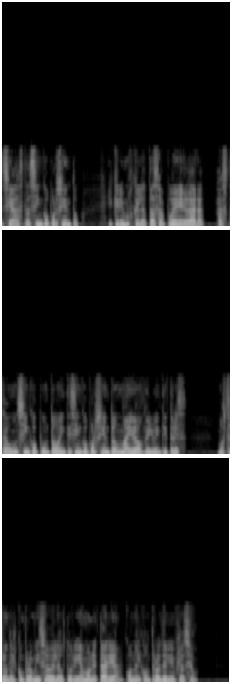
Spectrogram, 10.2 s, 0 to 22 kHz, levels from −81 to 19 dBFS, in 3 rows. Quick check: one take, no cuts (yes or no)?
yes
